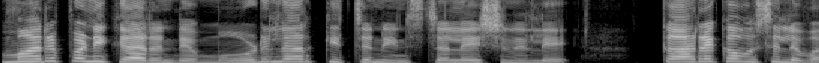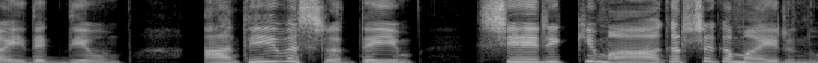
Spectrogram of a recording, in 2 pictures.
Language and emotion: Malayalam, happy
